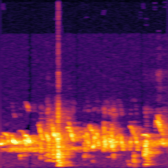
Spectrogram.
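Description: A brood of four- to six-week-old chicks peeping and cheeping, many short high calls overlapping without a break.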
